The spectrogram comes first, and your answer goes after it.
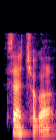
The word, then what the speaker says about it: Thatcher: 흔히 말하는 번데기 발음이 되겠습니다. 우리말로는 대처라고 쓰지만 영어식 발음은 세처가 되겠습니다.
